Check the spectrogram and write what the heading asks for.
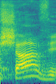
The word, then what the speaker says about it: chave: essa palavra chave ou seja a palavra chave eu tenho cinco letras mas conto quantos fonemas somente quatro foram umas porque o h não faz um som tranqüilo a palavra fixo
